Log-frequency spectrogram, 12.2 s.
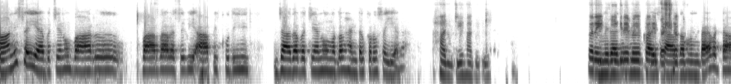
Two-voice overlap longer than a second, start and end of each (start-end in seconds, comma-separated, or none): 10.1-11.5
